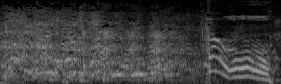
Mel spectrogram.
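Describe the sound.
A terrier lets out a drawn-out yelping bark that falls in pitch, coming after a stretch of chattering voices and laughter.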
